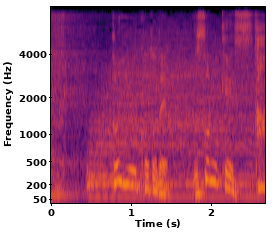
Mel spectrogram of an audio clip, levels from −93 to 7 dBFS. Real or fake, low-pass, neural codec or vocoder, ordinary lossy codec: real; 7.2 kHz; none; none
